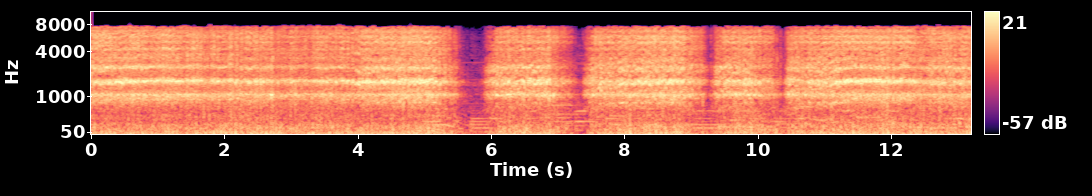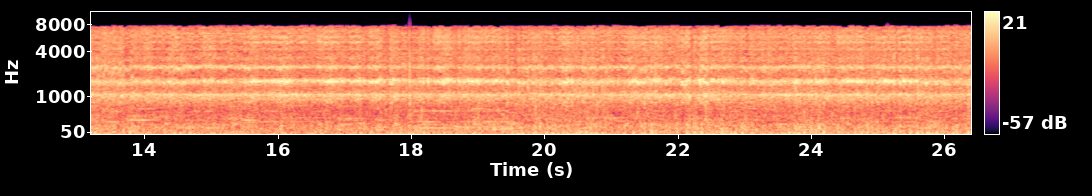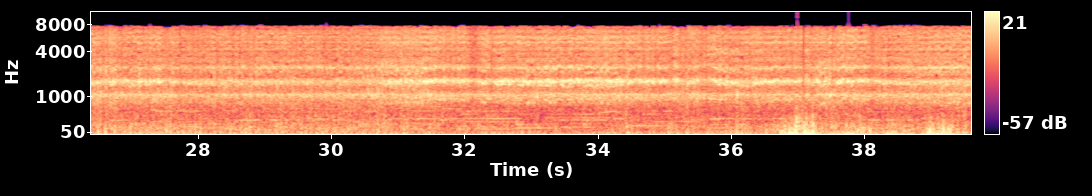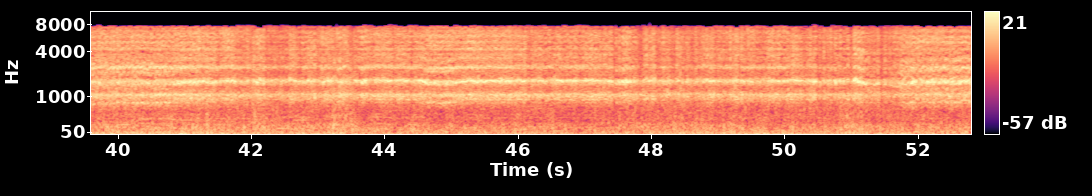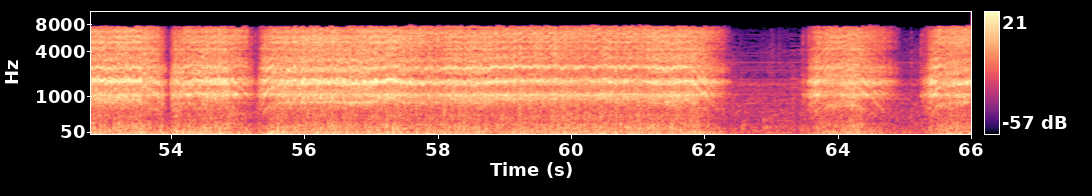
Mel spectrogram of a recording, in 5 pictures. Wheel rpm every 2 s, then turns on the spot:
230, 230, 150, 110, 140, 150, 220, 220, 230, 230, 230, 230, 230, 220, 220, 220, 220, 230, 220, 220, 220, 230, 230, 240, 230, 220, 180, 110, 200, 220, 220, 40, 90.
none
